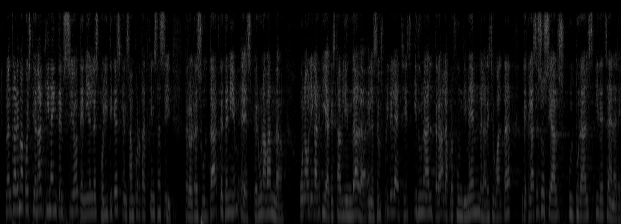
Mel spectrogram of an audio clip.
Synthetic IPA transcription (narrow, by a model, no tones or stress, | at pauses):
noent̪ɾaɾemakwest̪jonaɾkinaint̪ensiot̪əniənlespolit̪ikeskənzampuɾt̪at̪finzasi | pəɾɔlrezulˠt̪at̪̚kət̪ənimespəɾunaβand̪a | unaoliɣaɾkiakəst̪aβlind̪að̞aʔenəlˠsɛwspɾiβilɛʒiziðunalˠt̪ɾəlapɾofund̪imend̪əlaðeziɣwalˠt̪at̪̚d̪əklasesːosialˠskulˠt̪uɾalˠziðəʒɛnəɾə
